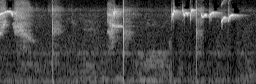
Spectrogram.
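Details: Olive-backed sunbird giving short, high, sharp chirps and a brief buzzy note, then a fast run of thin twittering notes that ends in a falling whistle, with a few clicks between them.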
